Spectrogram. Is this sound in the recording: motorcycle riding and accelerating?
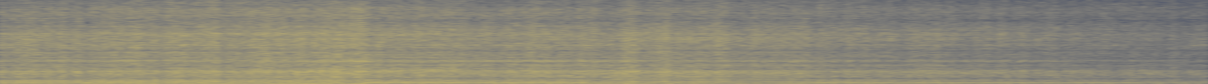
yes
